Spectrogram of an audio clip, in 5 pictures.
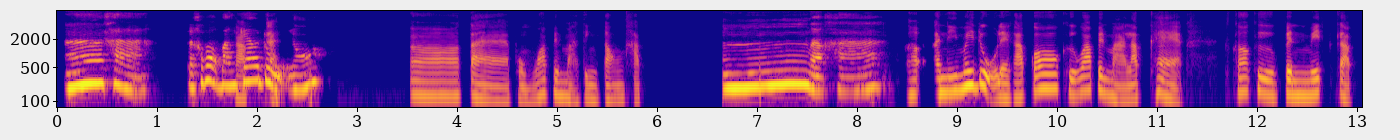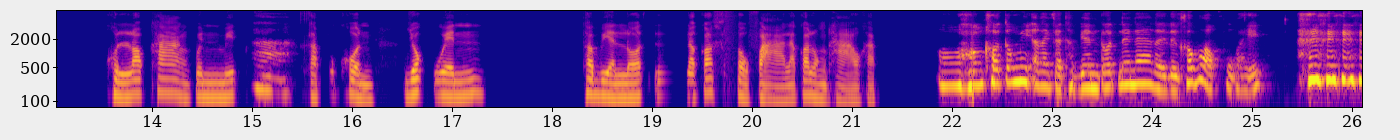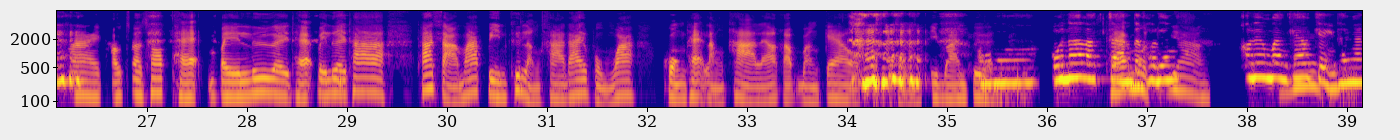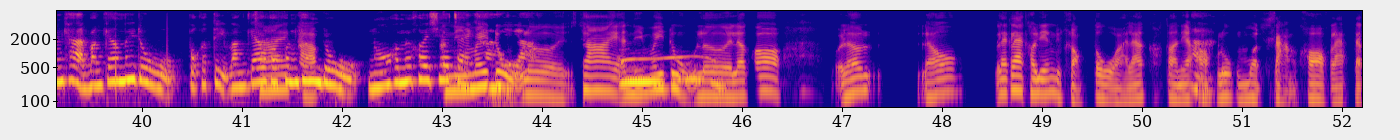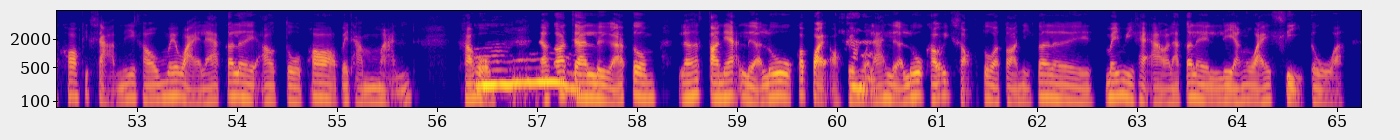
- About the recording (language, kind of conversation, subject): Thai, unstructured, สัตว์เลี้ยงช่วยลดความเครียดในชีวิตประจำวันได้จริงไหม?
- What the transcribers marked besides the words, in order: tapping; distorted speech; mechanical hum; laughing while speaking: "อ๋อ"; laugh; static; chuckle; laugh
